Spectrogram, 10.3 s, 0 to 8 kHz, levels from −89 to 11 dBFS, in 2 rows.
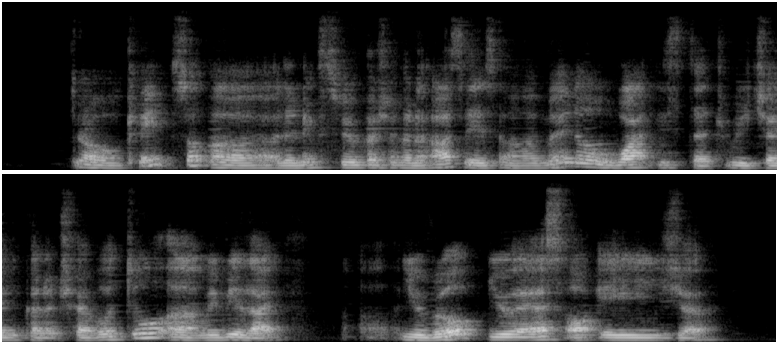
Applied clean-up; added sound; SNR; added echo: neural mask model DeepFilterNet 3.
